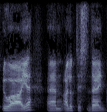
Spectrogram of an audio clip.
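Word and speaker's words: Orya: artist's name, I had no idea how to pronounce it. Uh it was Ura, but I gather that's wrong. It's actually pronounced UA accent.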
